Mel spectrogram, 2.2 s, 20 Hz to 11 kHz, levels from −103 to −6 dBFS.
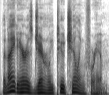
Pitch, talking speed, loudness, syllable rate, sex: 105 Hz, 245 wpm, -17 LUFS, 6.3 syllables/s, male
